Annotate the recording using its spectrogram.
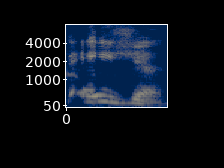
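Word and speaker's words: A'ja: Her name, the way it's spelled, I don't see it as the same. It's still Asia. But it's not because the way it's still Asia. No, because it's pronounced Asia.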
